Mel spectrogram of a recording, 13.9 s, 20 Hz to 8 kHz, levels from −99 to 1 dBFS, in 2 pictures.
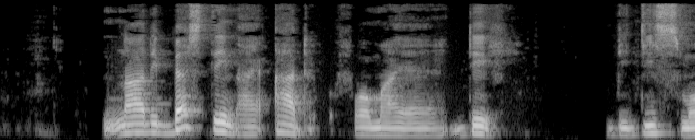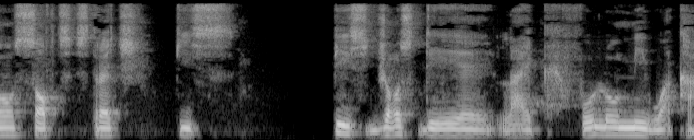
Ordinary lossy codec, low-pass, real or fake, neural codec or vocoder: MP3, 48 kbps; 7.2 kHz; real; none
